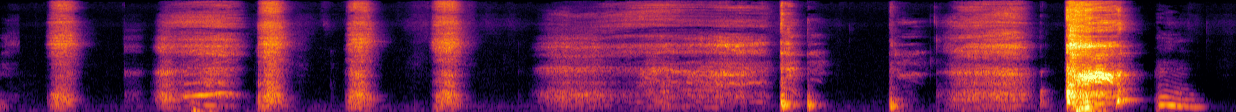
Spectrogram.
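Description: Repeated harsh coughs from a congested child, some deep and barking, with noisy wheezy breathing between bursts.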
